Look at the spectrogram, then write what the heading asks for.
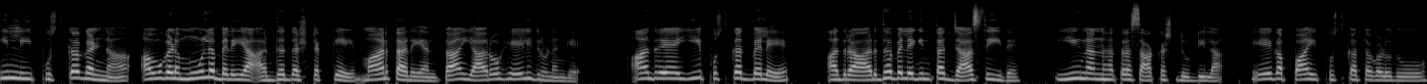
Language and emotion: Kannada, sad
